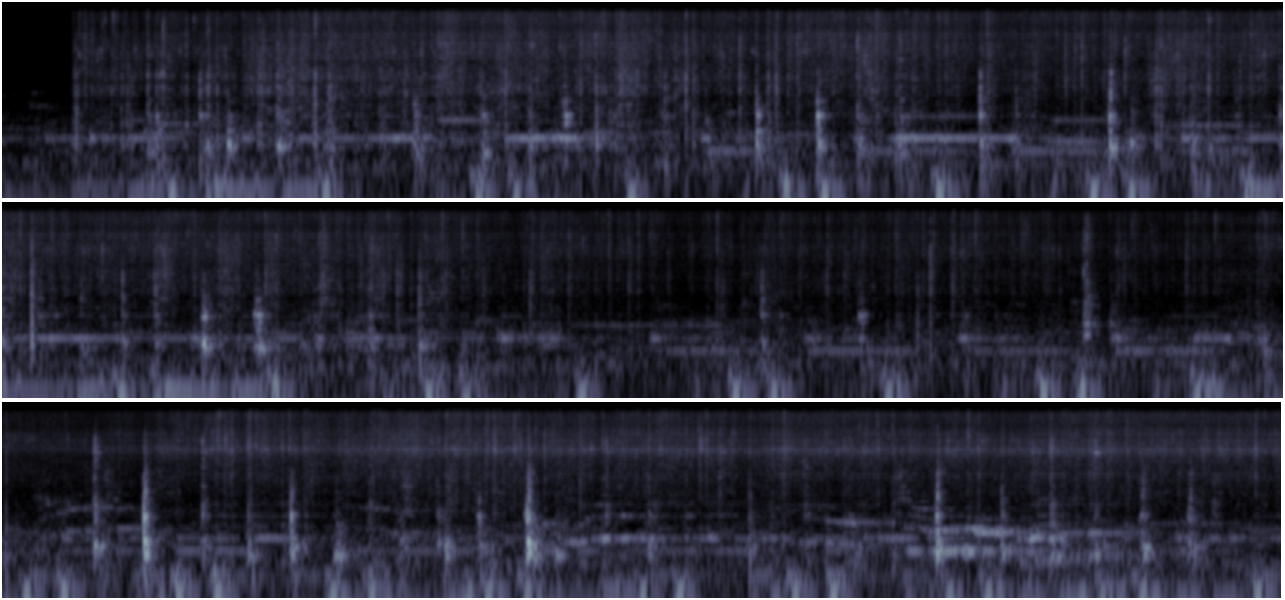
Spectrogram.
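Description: Chopped garlic sizzling in hot oil in a nonstick frying pan, the sizzle starting abruptly about half a second in as it hits the oil, with sharp clicks of stirring throughout. About twenty seconds in, sliced red onion goes in and the sizzle grows brighter and louder.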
